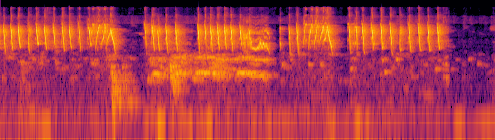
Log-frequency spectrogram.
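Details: Young cigun calling as a lure to get other cigun to answer: bursts of rapid, high, ticking chips about a second long, separated by brief gaps, with a faint low hum underneath.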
